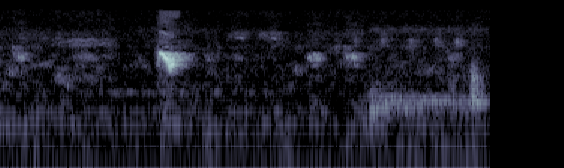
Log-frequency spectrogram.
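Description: Brown Shrike: one sharp, high, harsh note, two brief thin chirps, then a lower, grating chatter lasting under a second, with quiet surroundings.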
